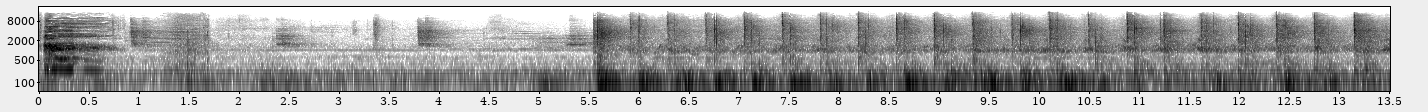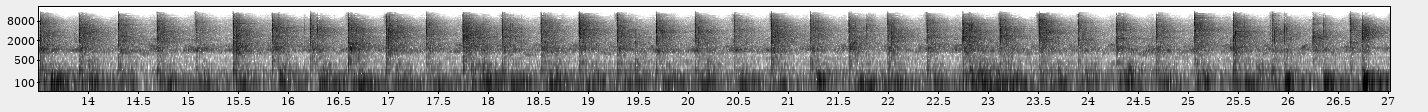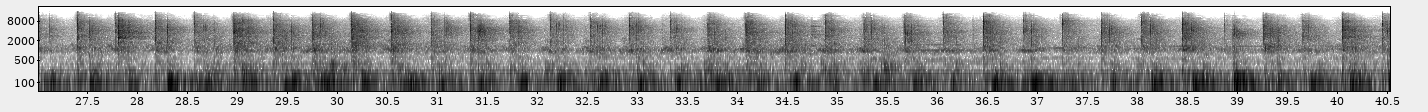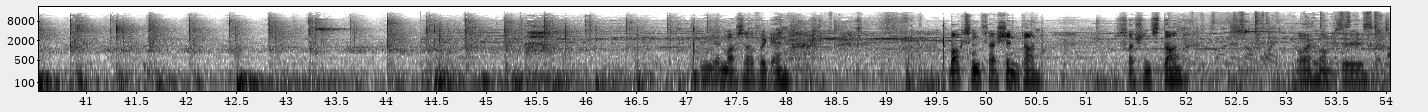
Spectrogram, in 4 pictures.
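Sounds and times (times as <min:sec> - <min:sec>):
skipping rope slapping wooden floor: 0:05.6 - 0:47.5.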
